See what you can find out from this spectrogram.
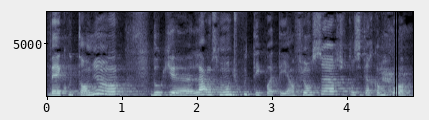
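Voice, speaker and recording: A woman's voice: medium pitch, brisk, slight background noise. A woman hosting a YouTube interview, casual and upbeat with slang and short questions. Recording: echoey hall with music behind.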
